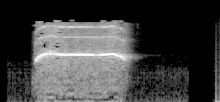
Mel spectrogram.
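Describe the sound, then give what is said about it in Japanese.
A person whistles with the mouth to call a bird: one loud, clear, sustained high note held steady for about a second, then stops. “リンネが口笛を吹くと、遠くの方から一羽の白い鳥が現れた。”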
